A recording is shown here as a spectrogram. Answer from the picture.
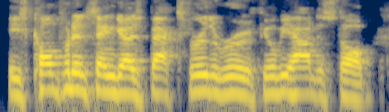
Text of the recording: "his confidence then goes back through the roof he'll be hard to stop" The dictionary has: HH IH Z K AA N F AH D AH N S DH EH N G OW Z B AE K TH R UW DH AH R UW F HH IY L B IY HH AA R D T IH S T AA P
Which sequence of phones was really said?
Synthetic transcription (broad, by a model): HH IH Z K AA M F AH D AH N S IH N G OW Z B AE K TH R UW DH AH R UW F HH IY L B IY HH AA R D T IH S T AA P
